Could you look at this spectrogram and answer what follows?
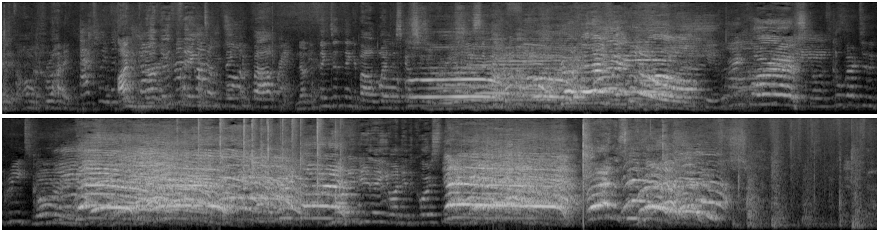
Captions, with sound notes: - All right. Another thing to think about - Actually, Mr. Jones, that hadn't got a lot right there. Another thing to think about when discussing... (Booing) Greek chorus! Let's go back to the Greeks, man! (Cheering) Greek chorus! - You wanna do the, you wanna do the chorus thing again? - (Cheering) All right! Let's do the Greek chorus!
